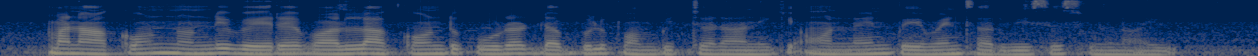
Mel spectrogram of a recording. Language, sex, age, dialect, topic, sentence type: Telugu, female, 18-24, Southern, banking, statement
